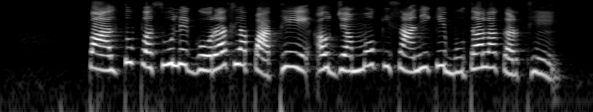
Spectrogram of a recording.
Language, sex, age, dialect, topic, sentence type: Chhattisgarhi, female, 25-30, Eastern, agriculture, statement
